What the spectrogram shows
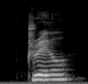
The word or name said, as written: drill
